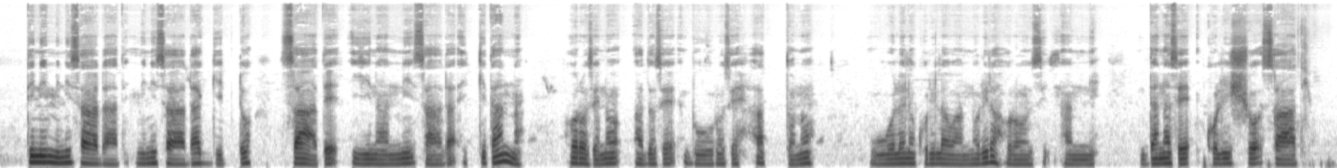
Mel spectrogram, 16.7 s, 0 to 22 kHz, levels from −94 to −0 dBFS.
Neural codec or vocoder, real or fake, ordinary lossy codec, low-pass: none; real; MP3, 96 kbps; 19.8 kHz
